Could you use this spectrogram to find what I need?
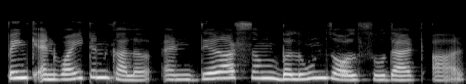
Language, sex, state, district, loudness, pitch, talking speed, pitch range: English, female, Haryana, Rohtak, -13 LUFS, 235 Hz, 165 wpm, 215-290 Hz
